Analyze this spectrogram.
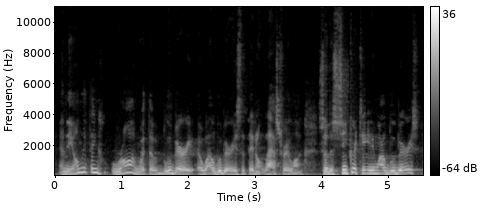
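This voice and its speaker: A man's voice: fairly high pitch, lively intonation, fast, dark tone, lo-fi sound. A middle-aged man, a chef, explaining ingredients with enthusiasm on a studio kitchen set. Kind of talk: cooking demo chat.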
